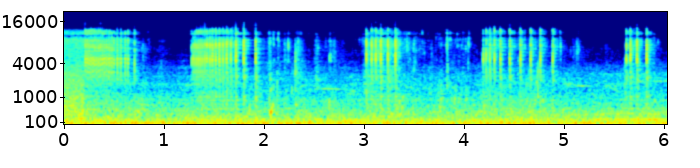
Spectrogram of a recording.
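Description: Rapid mechanical clicking in five short bursts, each about half a second long, over a steady low rumble.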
